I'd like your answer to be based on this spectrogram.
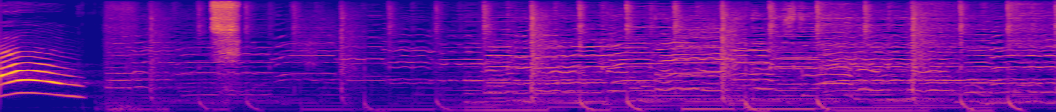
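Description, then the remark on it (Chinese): A single loud, drawn-out meow in a person's imitation of a cat's call after meeting a tomcat, wavering up and then down in pitch, is followed at once by steady, busy background music with a beat. “你学的那个声音是遇到了公猫，什么声音啊？”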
